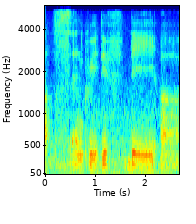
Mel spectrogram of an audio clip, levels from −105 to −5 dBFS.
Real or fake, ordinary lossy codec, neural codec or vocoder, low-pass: real; none; none; 5.4 kHz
